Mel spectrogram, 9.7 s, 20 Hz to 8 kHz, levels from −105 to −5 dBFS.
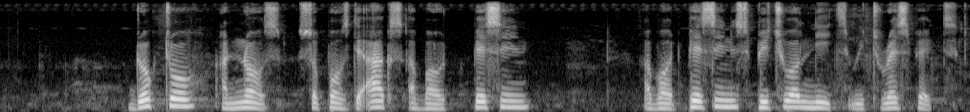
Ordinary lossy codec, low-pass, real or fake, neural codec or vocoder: none; 7.2 kHz; real; none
